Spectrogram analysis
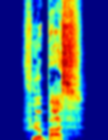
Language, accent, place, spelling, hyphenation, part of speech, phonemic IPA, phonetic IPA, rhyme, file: German, Germany, Berlin, fürbass, für‧bass, adverb, /fyːrˈbas/, [fy(ː)ɐ̯ˈbas], -as, De-fürbass.ogg
- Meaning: on, onwards, forwards, past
